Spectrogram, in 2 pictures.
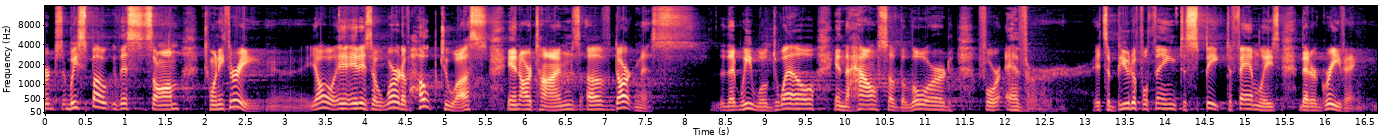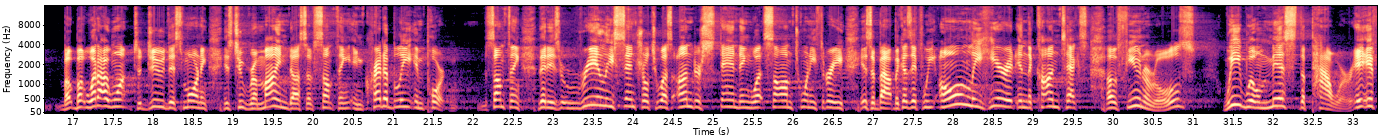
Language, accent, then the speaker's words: English; Augusta, Georgia, United States; So I mentioned I am from Augusta, Georgia, and Augusta is primarily known for one thing.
